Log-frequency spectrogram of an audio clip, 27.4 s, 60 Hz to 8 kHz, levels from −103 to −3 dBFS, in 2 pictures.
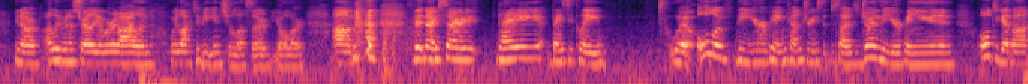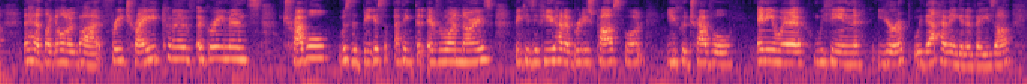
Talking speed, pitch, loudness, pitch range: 170 wpm, 215 Hz, -27 LUFS, 200-245 Hz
